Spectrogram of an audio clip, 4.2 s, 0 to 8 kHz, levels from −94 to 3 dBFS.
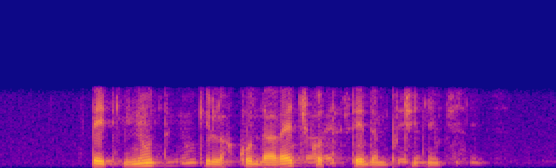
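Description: Throughout this speech recording, two faults run together. The first is echo with no canceller: every phrase returns about 15 dB quieter roughly a third of a second later, and thinner, as the far end's loudspeaker feeds its own microphone and nothing subtracts it. Unlike room reverberation, which smears continuously from the moment a sound starts, this is a distinct delayed copy, trailing the original syllable for syllable. The second is the Bluetooth CVSD headset codec, whose damage is plainly audible. The line passes roughly 150 Hz to 3.6 kHz, with nothing above 3.8 kHz, so sibilants lose their top and turn scratchy. What separates it from an ordinary narrowband phone codec is its one-bit, up-or-down coding, which fits a 64 kbps stream. A granular hiss sits under the speech, and loud, bright sounds outrun the adapting step size and break up into harsh distortion rather than simply sounding muffled.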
